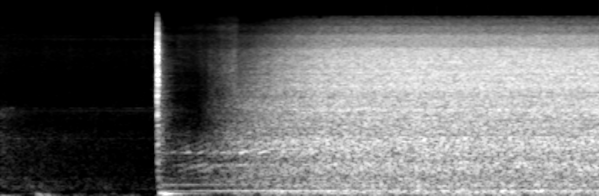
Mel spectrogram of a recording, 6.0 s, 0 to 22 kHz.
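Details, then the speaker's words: HVAC indoor blower after a blower relay replacement; the owner had high humidity and the blower ran constantly: a click, then smooth steady airflow with no buzzing, and it shuts off when the call drops. Normal blower operation. "let it run for about 10 or 15 seconds obviously there's no more buzzing much quieter and it shuts off"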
